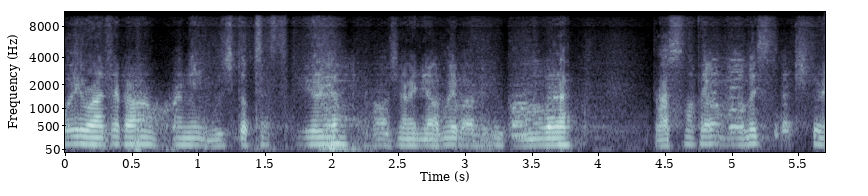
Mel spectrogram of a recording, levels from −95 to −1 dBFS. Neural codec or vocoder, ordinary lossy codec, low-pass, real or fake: codec, 44.1 kHz, 0.9 kbps, DAC; Opus, 32 kbps; 9.9 kHz; fake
